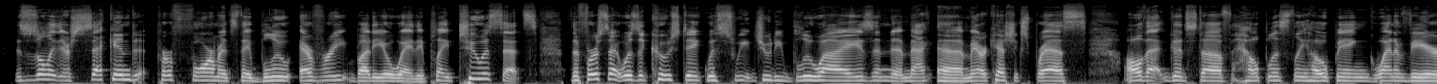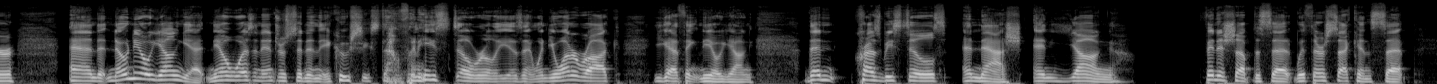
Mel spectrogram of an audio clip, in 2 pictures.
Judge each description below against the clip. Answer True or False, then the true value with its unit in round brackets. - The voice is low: False (170 Hz)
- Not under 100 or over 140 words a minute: False (165 wpm)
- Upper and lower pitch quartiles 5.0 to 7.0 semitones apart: False (3.9 semitones)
